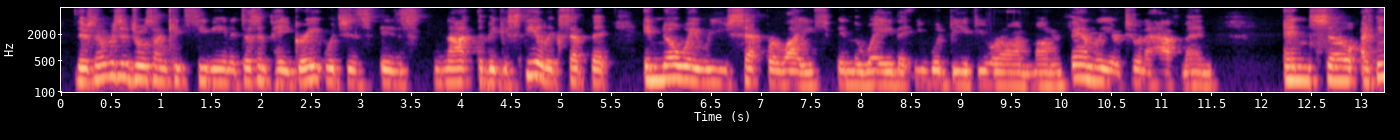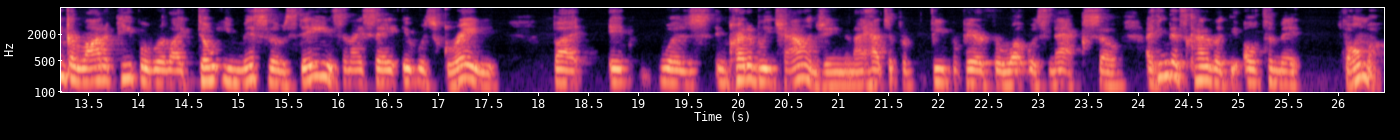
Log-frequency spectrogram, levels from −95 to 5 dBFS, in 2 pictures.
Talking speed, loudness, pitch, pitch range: 215 wpm, -18 LUFS, 160 Hz, 150-180 Hz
